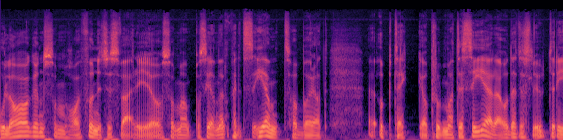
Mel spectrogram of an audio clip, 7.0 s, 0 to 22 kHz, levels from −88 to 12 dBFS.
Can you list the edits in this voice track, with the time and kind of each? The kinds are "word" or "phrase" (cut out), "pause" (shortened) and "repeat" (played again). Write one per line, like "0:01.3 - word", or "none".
0:02.8 - word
